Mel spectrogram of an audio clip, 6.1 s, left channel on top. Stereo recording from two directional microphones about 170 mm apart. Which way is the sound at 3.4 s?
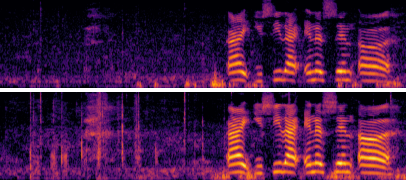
25° right (ahead or behind).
